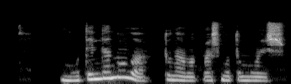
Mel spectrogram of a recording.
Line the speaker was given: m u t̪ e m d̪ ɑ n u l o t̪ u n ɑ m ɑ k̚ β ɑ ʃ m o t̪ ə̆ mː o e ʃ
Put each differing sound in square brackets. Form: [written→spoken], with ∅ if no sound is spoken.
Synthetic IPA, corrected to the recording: m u t̪ e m d̪ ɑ n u l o t̪ u n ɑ m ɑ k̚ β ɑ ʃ m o t̪ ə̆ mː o e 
